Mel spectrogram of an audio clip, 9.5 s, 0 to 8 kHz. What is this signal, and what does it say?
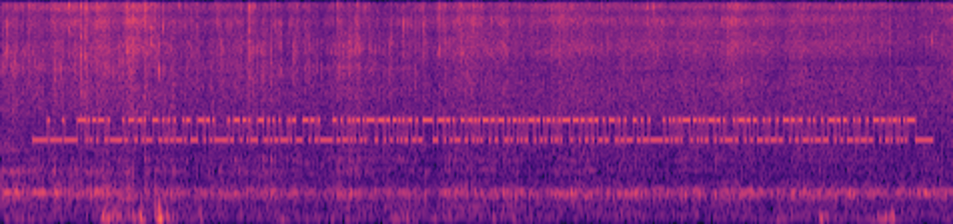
RTTY (50 baud, 450 Hz shift), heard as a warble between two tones, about 1330 Hz centre, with radio static and the noise of a residential street. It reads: AGN? AGN? PSE RPT UR NR DE LA0JER K CQ CQ CQ DE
